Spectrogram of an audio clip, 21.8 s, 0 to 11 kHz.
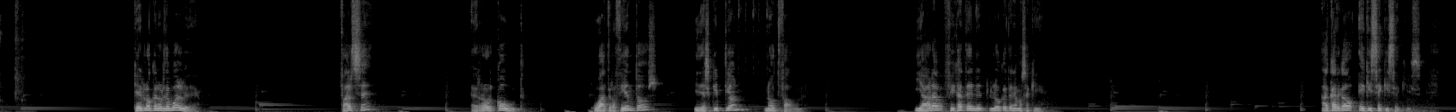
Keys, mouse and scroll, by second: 0.2 Return, 14.4 click.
